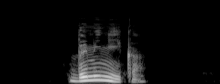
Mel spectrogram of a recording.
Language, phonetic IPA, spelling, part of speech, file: Russian, [dəmʲɪˈnʲikə], Доминика, proper noun, Ru-Доминика.ogg
- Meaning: Dominica (an island and country in the Caribbean)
